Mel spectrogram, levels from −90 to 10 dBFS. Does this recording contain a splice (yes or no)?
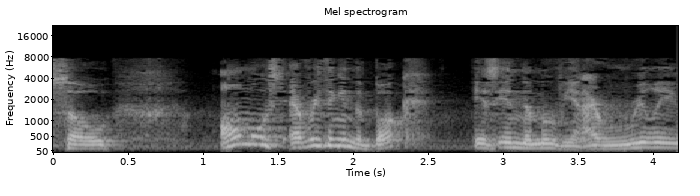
no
